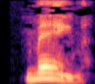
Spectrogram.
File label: "Maim", English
